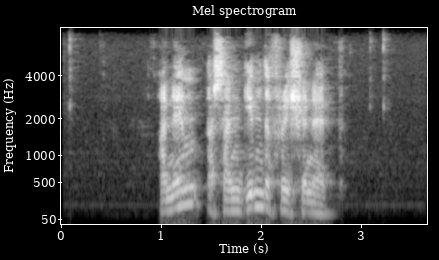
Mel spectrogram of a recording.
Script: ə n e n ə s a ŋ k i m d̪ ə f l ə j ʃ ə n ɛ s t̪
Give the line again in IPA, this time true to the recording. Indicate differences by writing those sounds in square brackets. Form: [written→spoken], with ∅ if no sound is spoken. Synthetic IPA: ə n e [n→m] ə s a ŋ [k→ɡ] i m d̪ ə f [l→ɾ] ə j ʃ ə n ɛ [s→∅] t̪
